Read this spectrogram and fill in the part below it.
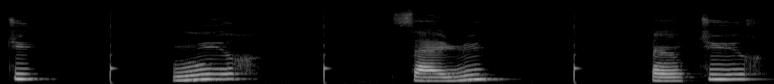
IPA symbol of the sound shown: y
